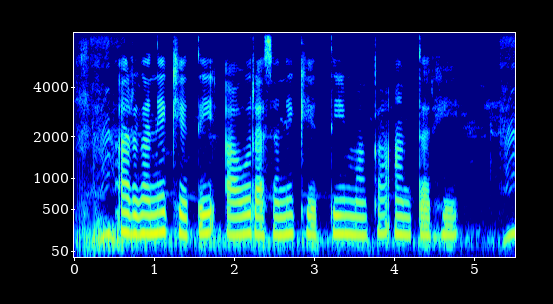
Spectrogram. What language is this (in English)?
Chhattisgarhi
